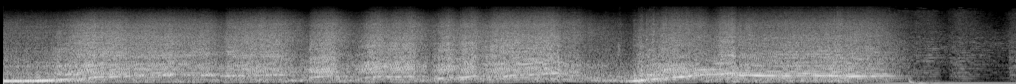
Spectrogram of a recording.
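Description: Rock-racing buggy engine revving hard under load on a rock climb, its pitch sweeping up sharply twice, about half a second in and again about six seconds in, and holding high between. The engine sound drops away near the end.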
